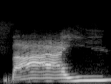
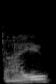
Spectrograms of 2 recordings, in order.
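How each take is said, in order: First: Higher, louder southern "Bayou"; southern accent. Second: Said in the usual way. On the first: Shown as a demonstration. Co-host retries after a no, stronger southern accent. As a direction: lay the southern accent on thick. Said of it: "in his most southern accent". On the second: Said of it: "Do I sound southern when I say that?".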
